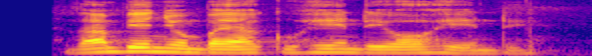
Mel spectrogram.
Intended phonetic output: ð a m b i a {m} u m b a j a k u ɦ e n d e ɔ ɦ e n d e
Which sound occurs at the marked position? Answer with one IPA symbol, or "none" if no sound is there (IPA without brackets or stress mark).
ɲ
